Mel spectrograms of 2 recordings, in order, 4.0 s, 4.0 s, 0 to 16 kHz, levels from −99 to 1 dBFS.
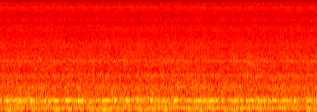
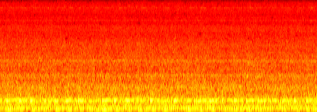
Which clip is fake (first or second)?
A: second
